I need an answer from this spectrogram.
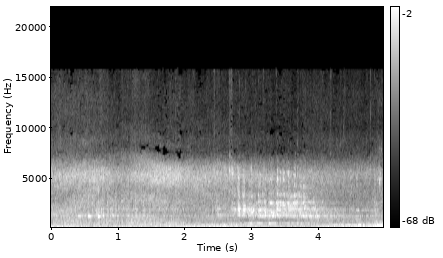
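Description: Electric train running: a steady rumble and hiss with a faint high whine, and a rattling that joins about three seconds in.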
